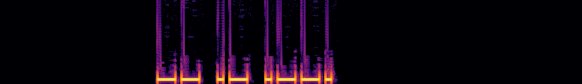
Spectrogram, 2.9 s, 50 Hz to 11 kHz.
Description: Morse code, heard as a keyed tone, about 40 wpm, 700 Hz. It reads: MAP
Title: Top 500 Words 40wpm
